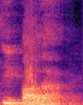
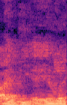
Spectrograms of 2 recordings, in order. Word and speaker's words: Ipala: So how do you pronounce that? Ipala. Ipala? Ipala, I-P-A-L-A.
